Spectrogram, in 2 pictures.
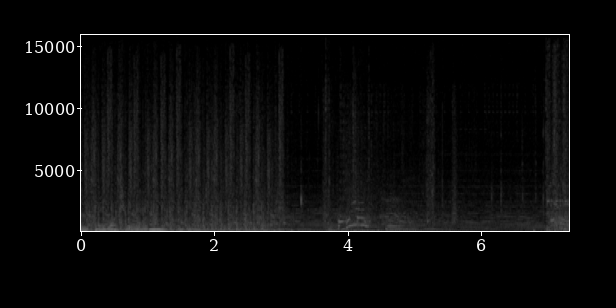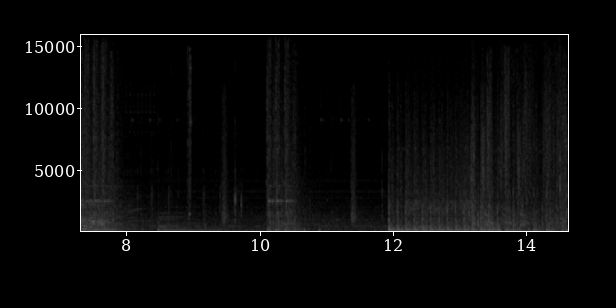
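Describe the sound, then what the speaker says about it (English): Repeated grenade launcher explosions and bursts of gunfire strike a tough bodyguard in the Watch_Dogs video game, loud game combat sounds in clustered bursts mixed with music and effects, with people talking over them. "He's taking like multiple grenade launchers to the face."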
